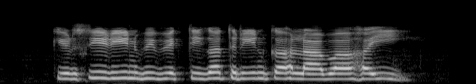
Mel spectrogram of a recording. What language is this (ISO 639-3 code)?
mag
